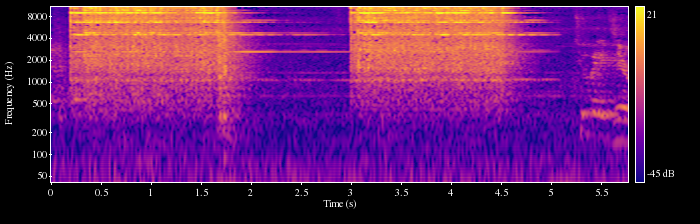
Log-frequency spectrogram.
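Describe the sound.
A Chadburn engine order telegraph bell on the ship Badger rings as orders are given to the boiler room crew while the ship leaves the port of Ludington on the Great Lakes. It sounds in two loud, sustained bursts of bright metallic jangling, each lasting over a second, separated by a short pause, with a faint voice at the end.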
